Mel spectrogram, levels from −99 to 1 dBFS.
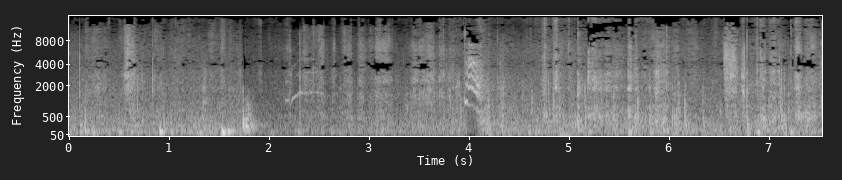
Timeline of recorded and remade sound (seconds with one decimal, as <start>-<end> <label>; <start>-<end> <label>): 0.0-7.5 recorded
